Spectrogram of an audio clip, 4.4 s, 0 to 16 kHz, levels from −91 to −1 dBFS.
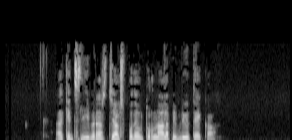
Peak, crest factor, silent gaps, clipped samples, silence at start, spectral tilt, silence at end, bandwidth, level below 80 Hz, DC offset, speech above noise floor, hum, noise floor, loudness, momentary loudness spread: -2 dBFS; 20 dB; none; under 0.1%; 0.85 s; -2.5 dB/octave; 1.15 s; 11.5 kHz; -80 dBFS; under 0.1%; 50 dB; none; -71 dBFS; -21 LUFS; 11 LU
